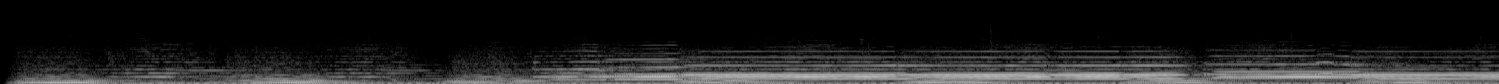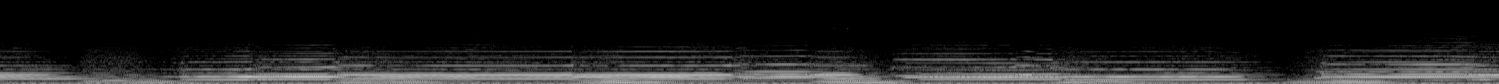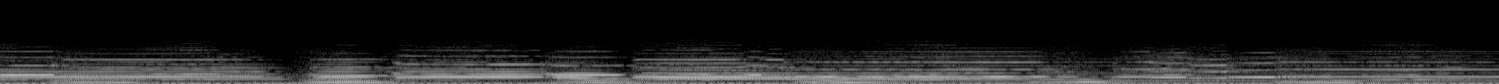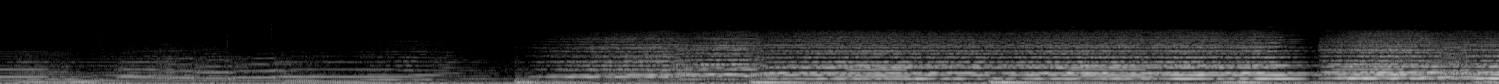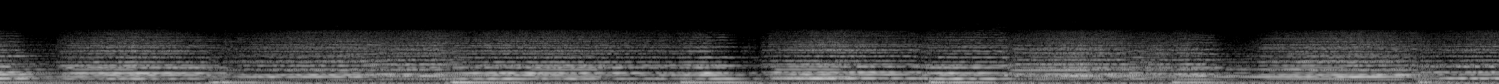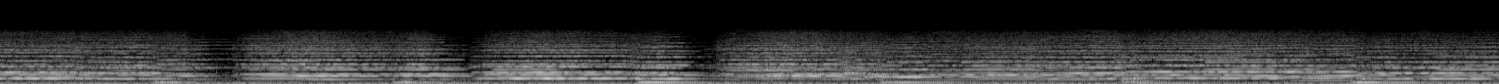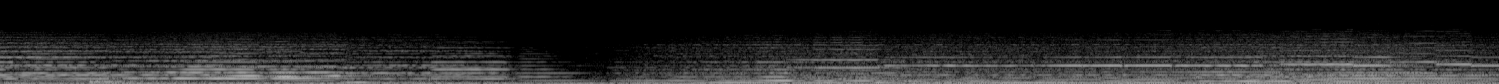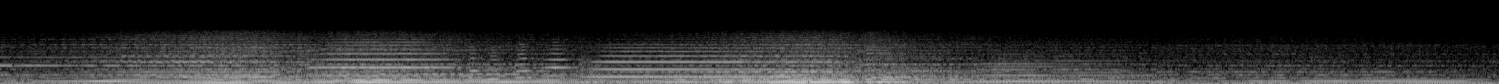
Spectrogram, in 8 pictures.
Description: Notice that there are no pauses between the open and stopped passages – an excellent reason to work on a smooth and quick transition between open and stopped hand positions.  Here is a recording of that excerpt, recorded live from the Monroe Symphony’s concert on Saturday, May 7, 2011.
Overall I am happy with the performance, although the hall is very dry as you can tell from the recording, and the stopped horn passages don’t cut through as well as I would have liked.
